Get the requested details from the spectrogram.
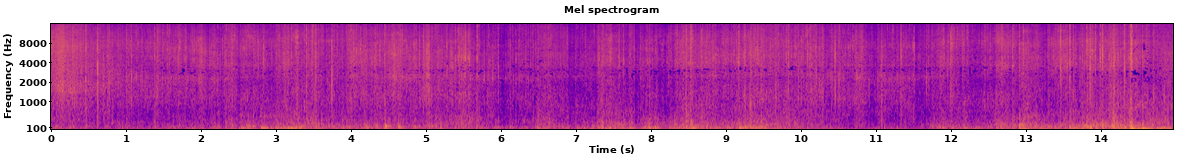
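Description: Fingertips crumple and rub bunches of loose brown kraft paper shreds in both hands, producing a dense, continuous crinkling and rustling with bright, crisp texture and a soft low rumble underneath. The level stays fairly steady throughout, with small sharp crackles poking out, including a slightly louder one near the end.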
